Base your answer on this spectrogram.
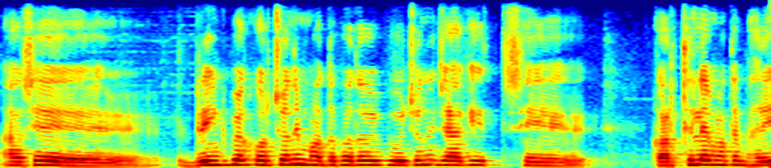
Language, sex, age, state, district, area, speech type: Odia, male, 30-45, Odisha, Kendrapara, urban, spontaneous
